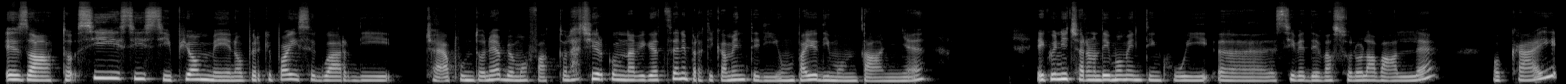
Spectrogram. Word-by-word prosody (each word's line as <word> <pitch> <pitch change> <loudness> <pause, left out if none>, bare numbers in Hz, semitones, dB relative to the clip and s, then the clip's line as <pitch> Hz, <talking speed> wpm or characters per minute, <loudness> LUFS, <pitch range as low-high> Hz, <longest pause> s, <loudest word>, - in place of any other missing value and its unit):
Esatto. 200 -2 +3
Sì, 290 -2 +4
sì, 265 -1 +1
sì, 250 -5 -2
più 225 +4 +2
o 225 - +4
meno. 185 -4 +2
Perché 205 +3 -4
poi 225 +3 +1
se 215 -1 -5
guardi, 185 0 -3 0.3
cioè 180 - -6
appunto 190 +3 -1
noi 200 +3 +2
abbiamo 200 -4 +1
fatto 175 0 -7
la 205 +2 -1
circumnavigazione 220 0 +2
praticamente 195 +2 -1
di 175 -1 -4
un 180 +1 +1
paio 200 +3 +3
di 190 -2 0
montagne 170 +4 -2 1.1
e 215 - +4
quindi 240 +3 +7
c'erano 210 -5 +1
dei 210 +1 +5
momenti 210 -1 +2
in 195 - 0
cui, 190 -1 -3
uhm, 175 -2 -4
si 180 +4 -3
vedeva 185 -1 -2
solo 185 0 -3
la 190 0 0
valle, 185 - -2 0.5
okay, 195 - -1
195 Hz, 145 wpm, -22 LUFS, 185-220 Hz, 1.1 s, quindi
